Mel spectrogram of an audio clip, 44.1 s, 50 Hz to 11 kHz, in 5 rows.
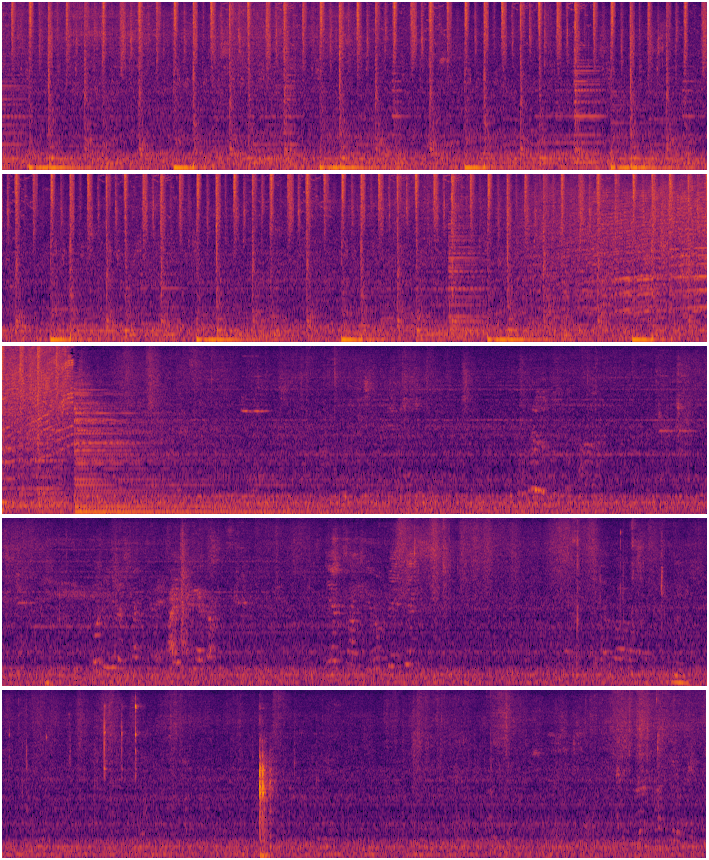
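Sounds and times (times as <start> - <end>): low rumble of ventilation: 0.0 - 44.0
faint voices: 9.0 - 18.6, 21.2 - 35.8.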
